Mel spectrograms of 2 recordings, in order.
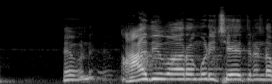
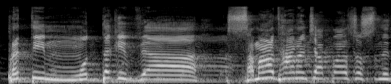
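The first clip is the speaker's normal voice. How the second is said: shout; 2 semitones higher, 4 dB louder than usual. Acted. Preacher warning of judgment.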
